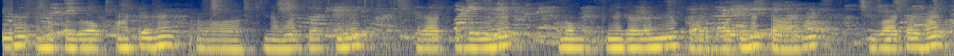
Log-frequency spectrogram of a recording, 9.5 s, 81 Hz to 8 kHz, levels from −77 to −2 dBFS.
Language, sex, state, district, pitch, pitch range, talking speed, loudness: Hindi, female, Uttar Pradesh, Etah, 165 Hz, 160-180 Hz, 70 wpm, -16 LUFS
